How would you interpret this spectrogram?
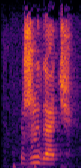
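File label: "жыдач", Komi, female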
